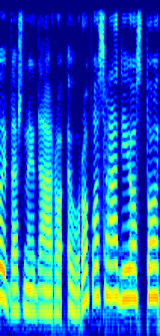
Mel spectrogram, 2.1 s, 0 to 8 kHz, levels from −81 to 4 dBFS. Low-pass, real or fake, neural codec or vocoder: 7.2 kHz; fake; codec, 44.1 kHz, 7.8 kbps, DAC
